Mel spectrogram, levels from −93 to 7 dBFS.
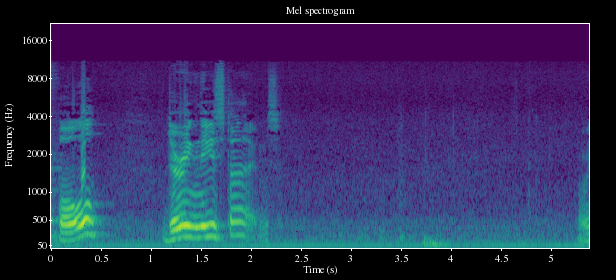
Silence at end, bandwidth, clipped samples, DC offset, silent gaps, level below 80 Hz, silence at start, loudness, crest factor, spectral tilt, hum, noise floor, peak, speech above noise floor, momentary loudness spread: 0 s; 9.6 kHz; under 0.1%; under 0.1%; none; -42 dBFS; 0 s; -14 LUFS; 16 dB; -6.5 dB/octave; none; -43 dBFS; -2 dBFS; 28 dB; 26 LU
